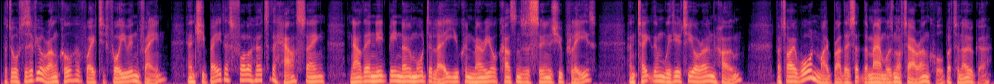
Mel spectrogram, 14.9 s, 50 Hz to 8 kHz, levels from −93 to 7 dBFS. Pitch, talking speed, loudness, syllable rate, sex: 110 Hz, 250 wpm, -18 LUFS, 5.7 syllables/s, male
